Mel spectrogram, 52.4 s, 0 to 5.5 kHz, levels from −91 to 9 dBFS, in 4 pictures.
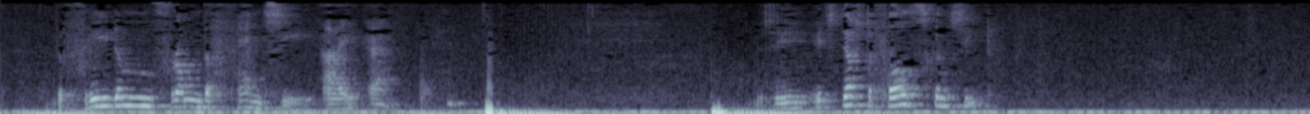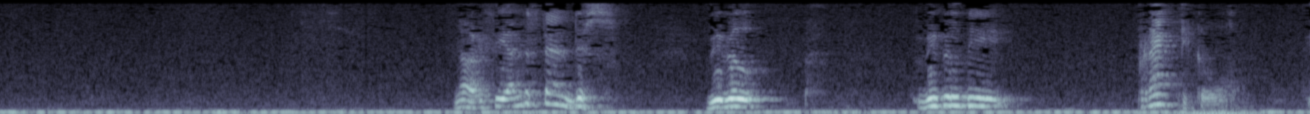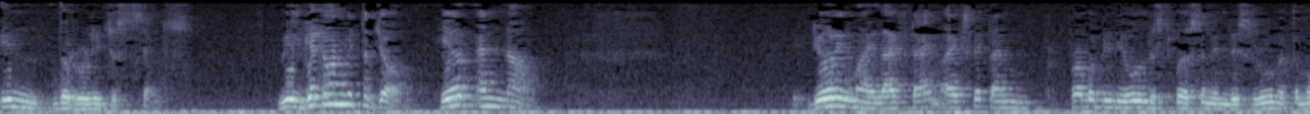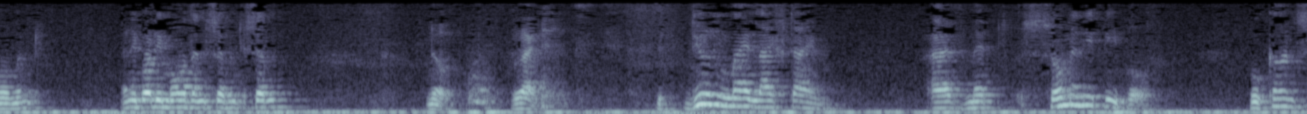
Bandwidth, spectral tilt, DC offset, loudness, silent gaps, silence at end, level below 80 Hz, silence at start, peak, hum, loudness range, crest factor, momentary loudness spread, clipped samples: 5.4 kHz; -10 dB/octave; under 0.1%; -20 LUFS; none; 0 s; -28 dBFS; 0 s; 0 dBFS; none; 17 LU; 20 dB; 20 LU; under 0.1%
